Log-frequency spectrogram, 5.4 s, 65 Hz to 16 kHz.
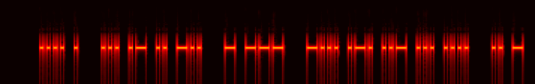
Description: Morse code, heard as a keyed tone, about 34 wpm, 700 Hz. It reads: HE SAID TO BRUSH IT
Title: Sentences from Top 1100 Words 35wpm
